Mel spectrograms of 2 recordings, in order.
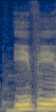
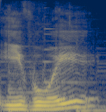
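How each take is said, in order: First: The name is pronounced in the usual English way. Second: The name is pronounced closer to the Japanese way.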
